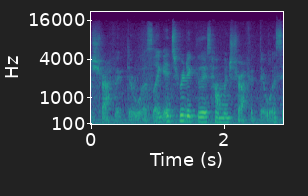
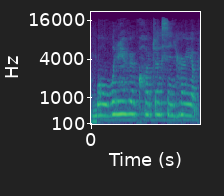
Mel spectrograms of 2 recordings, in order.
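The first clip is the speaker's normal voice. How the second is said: much higher squeaky retelling; mock frantic self. Narrator mimics herself pressing the clerk, much higher. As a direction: replay her own panic, pitched way up. Her own retold outburst.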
